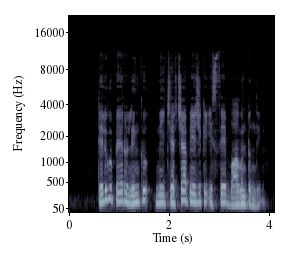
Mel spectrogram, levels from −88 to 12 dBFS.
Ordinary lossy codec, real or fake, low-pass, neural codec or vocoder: MP3, 48 kbps; real; 19.8 kHz; none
